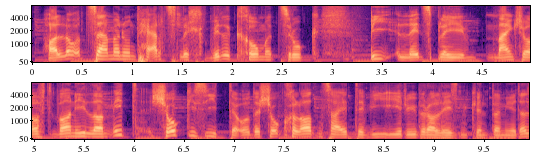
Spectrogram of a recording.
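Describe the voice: Ordinary pitch variation in a Swiss accent, with music in the background. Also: man, fairly high pitch for a man, moderate pace.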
